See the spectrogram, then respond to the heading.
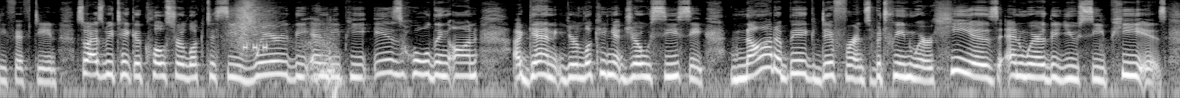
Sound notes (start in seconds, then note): none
